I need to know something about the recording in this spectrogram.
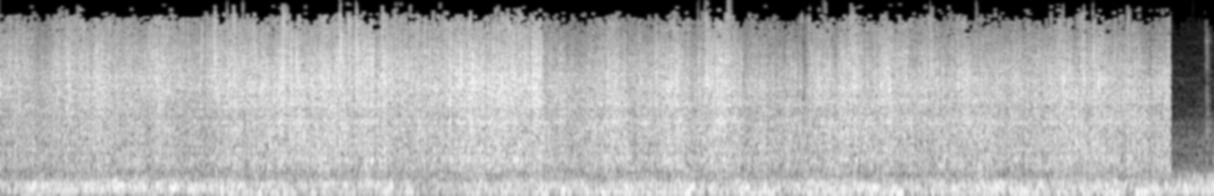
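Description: Heavy rain patters on a car windshield.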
